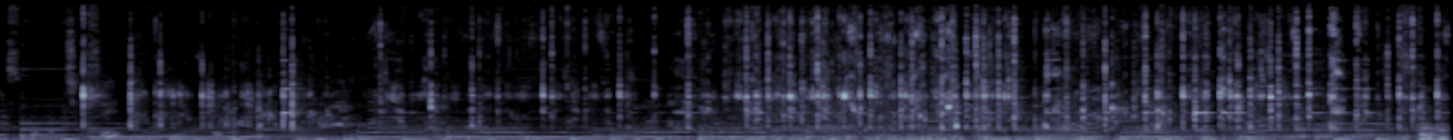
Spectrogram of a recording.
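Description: Background music with a gliding melody, over a metal spoon clicking and scraping as it stirs a thick sauce in a bowl; the spoon sounds come thicker in the second half.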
